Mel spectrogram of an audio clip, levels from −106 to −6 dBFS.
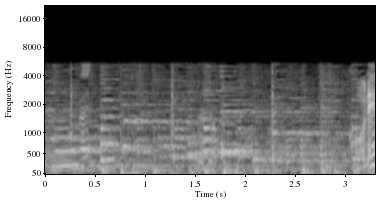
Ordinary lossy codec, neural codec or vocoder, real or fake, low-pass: none; vocoder, 22.05 kHz, 80 mel bands, Vocos; fake; 5.4 kHz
